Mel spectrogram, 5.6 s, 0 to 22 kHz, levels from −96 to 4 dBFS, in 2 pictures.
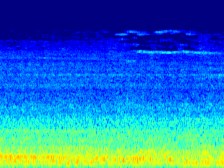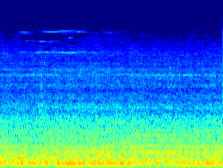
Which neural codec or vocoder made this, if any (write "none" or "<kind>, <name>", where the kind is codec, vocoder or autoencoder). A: vocoder, BigVGAN v2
